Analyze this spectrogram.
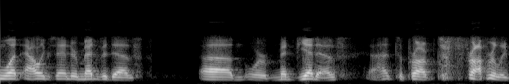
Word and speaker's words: Medvedev: um despite even what Alexander Medvedev um or Medvedev to Pro to properly pronounce it has said the president of the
